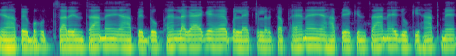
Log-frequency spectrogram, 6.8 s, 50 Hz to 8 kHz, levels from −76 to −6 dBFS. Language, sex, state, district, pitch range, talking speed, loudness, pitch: Hindi, male, Chandigarh, Chandigarh, 110-115 Hz, 245 wpm, -16 LUFS, 110 Hz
